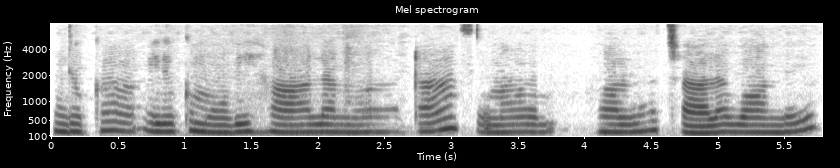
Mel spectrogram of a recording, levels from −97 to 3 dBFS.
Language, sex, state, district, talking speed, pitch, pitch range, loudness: Telugu, female, Andhra Pradesh, Visakhapatnam, 95 wpm, 195 Hz, 190-205 Hz, -29 LUFS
